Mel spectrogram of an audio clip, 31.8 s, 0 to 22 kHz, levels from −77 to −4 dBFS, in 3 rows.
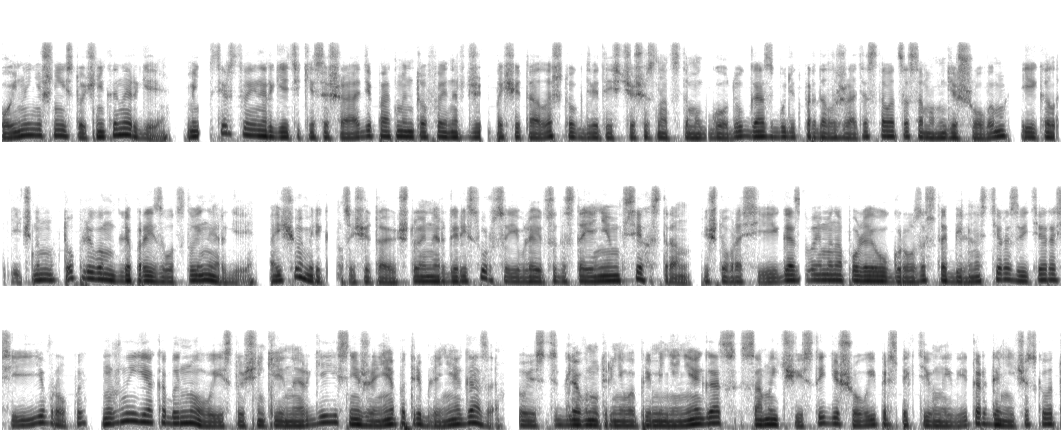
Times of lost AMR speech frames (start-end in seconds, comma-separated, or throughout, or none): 1.96-2.10, 4.78-4.89, 10.52-10.83, 13.84-13.98, 18.55-18.70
